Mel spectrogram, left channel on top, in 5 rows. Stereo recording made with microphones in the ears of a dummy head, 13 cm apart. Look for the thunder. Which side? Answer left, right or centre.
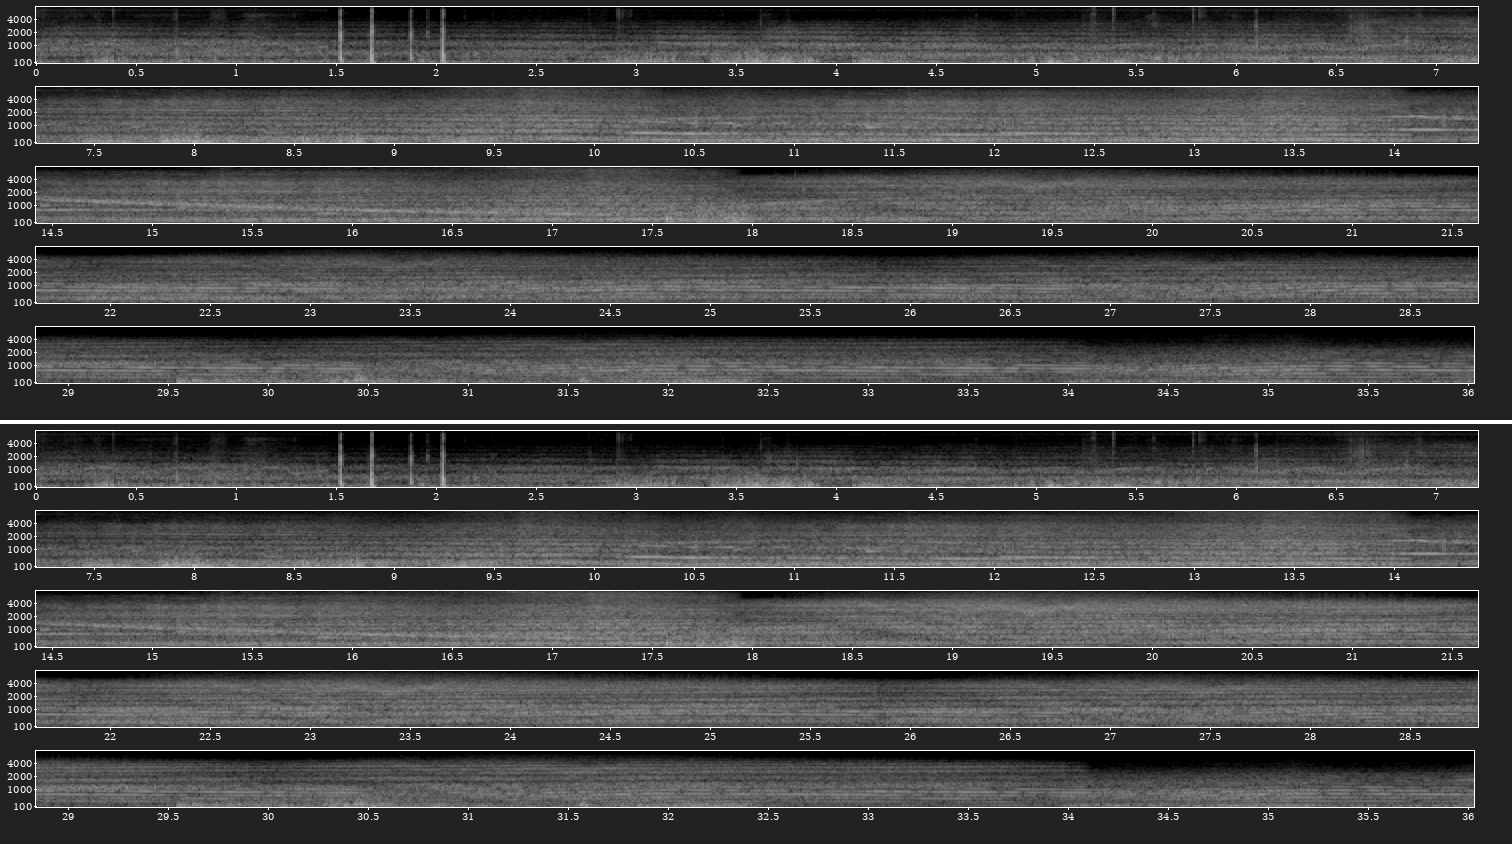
left.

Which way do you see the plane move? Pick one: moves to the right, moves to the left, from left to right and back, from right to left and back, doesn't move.
moves to the right.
